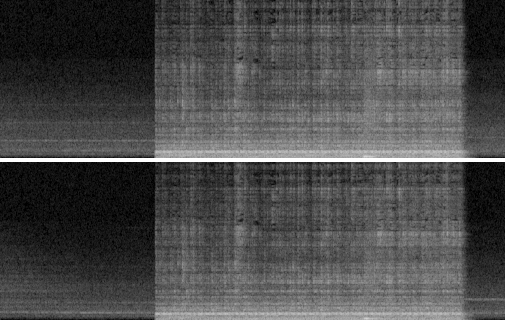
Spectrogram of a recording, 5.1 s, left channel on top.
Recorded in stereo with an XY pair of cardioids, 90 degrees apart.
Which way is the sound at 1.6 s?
40° left.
